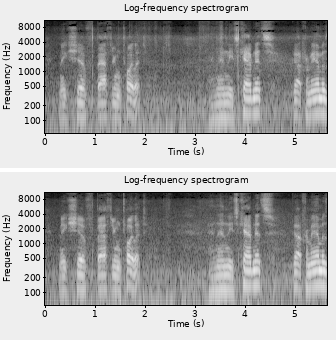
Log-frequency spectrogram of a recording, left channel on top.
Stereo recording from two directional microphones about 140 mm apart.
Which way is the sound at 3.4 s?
40° right (ahead or behind).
